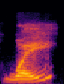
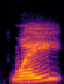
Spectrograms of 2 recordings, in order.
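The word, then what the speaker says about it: Wei: devoted to the kingdom of way way w-e-i there are 15 books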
